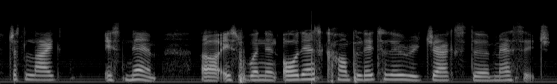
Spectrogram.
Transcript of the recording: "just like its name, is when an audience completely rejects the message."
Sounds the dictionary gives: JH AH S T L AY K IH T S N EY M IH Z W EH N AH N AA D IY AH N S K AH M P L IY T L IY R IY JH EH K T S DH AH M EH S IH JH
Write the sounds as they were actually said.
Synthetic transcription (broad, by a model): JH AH S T L AY K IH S N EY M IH S W EH N AH N AA D IY AH N S K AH M P L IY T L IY R IY JH EH K T S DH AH M EH S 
